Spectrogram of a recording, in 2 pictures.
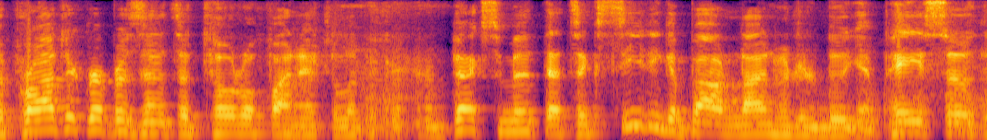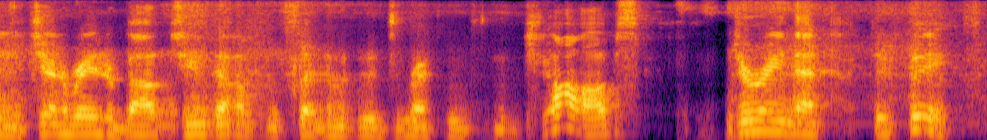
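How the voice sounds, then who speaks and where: Fairly high in pitch, a man talks at a very fast pace with lively intonation. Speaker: live-stream news show host. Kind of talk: casual chat; news reading. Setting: live stream. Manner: loud.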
